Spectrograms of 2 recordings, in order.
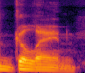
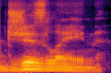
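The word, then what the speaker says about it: Ghislaine: And uh, Jizzlain Maxwell was interviewed by the DOJ said that uh, nothing. Her her name is Galain. Okay. It's not Jiz Lane.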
